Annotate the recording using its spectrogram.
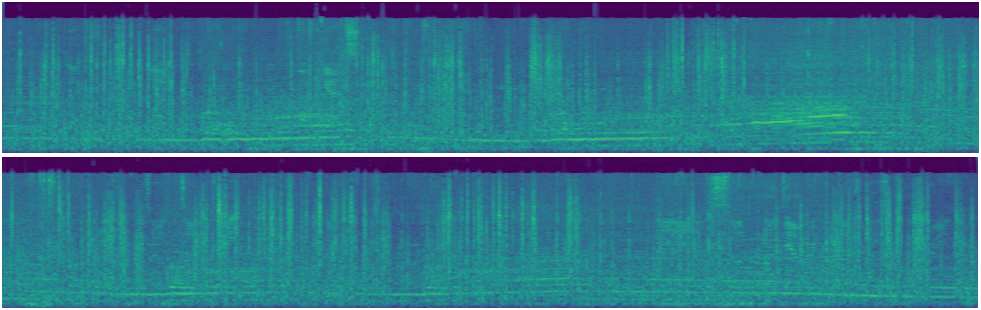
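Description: Wind rushes past an open-top car.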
